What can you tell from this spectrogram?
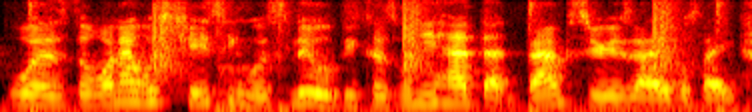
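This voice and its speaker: A woman voice actor chatting casually on a podcast, talking quickly and laughing, often restarting her sentences. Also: medium pitch, soft background music.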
